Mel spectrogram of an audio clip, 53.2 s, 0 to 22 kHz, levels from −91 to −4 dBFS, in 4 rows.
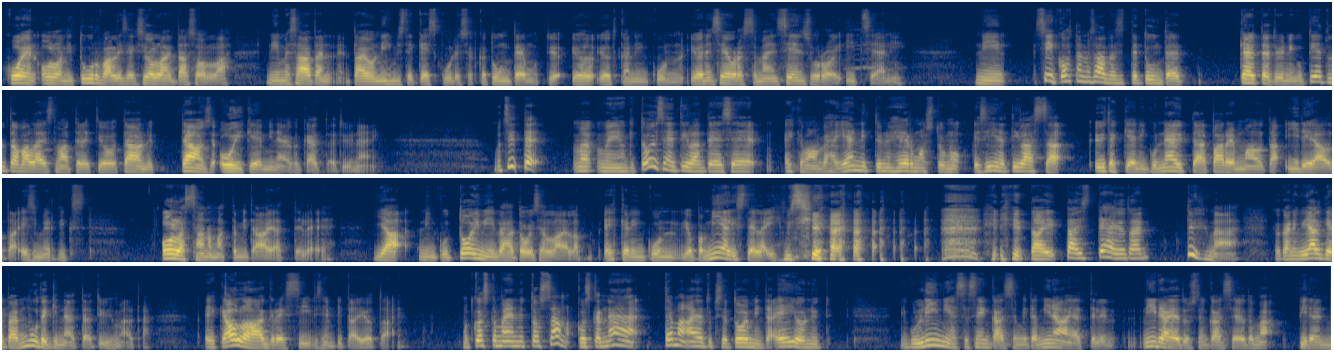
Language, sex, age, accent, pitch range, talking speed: Finnish, female, 20-39, native, 140-200 Hz, 145 wpm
